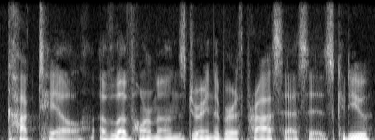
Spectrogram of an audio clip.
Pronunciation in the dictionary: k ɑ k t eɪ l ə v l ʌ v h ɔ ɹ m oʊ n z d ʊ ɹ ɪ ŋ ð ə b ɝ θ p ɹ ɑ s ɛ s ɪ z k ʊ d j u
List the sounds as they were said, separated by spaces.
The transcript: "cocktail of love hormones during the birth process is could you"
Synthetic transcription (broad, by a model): k ɑ k t eɪ l ə v l ʌ v h ɔ ɹ m oʊ n z d ʊ ɹ ɪ ŋ ð ə b ɝ θ p ɹ ɑ s ɛ s ɪ z k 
